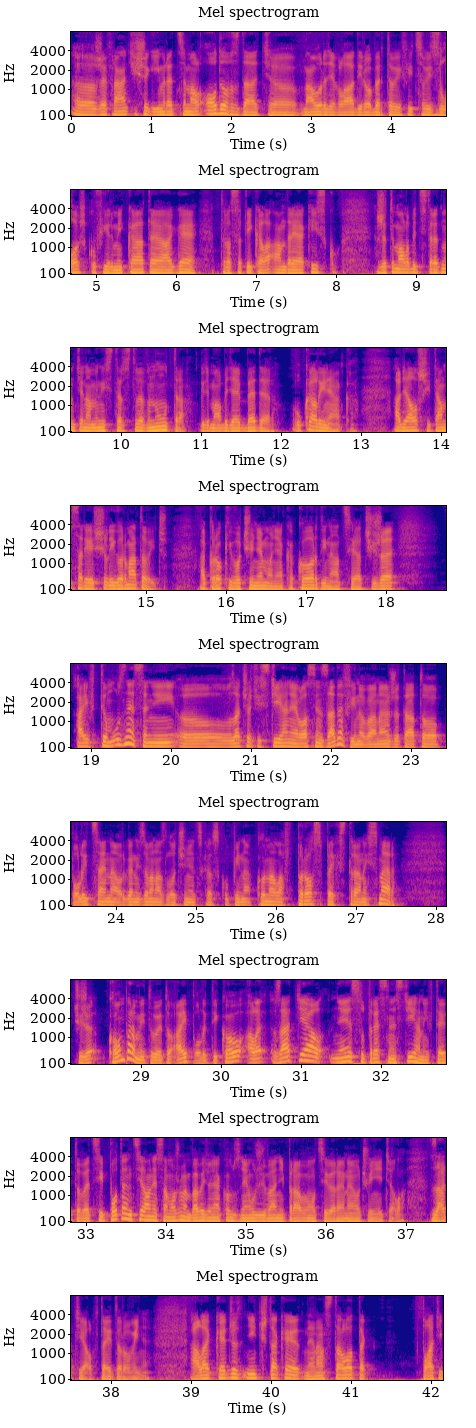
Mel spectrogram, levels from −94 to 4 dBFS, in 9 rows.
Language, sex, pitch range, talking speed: Slovak, male, 95-115 Hz, 145 wpm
